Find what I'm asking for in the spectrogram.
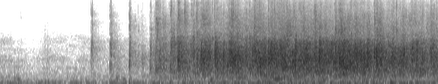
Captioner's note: applause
